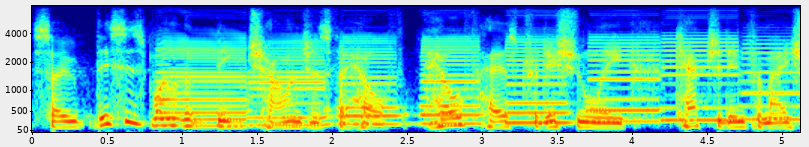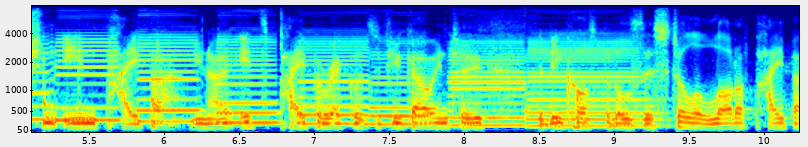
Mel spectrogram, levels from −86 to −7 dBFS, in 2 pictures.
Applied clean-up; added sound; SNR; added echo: none; Wind instrument, woodwind instrument; 3 dB; none.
